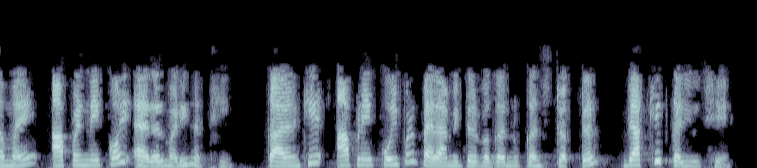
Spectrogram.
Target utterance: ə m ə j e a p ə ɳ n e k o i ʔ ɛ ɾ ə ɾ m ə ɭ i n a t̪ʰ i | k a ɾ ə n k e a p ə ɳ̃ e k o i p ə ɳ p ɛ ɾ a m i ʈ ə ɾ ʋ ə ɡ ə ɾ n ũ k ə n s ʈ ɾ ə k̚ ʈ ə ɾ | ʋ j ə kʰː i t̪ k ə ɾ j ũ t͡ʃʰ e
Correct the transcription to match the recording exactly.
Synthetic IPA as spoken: ə m ə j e a p ə ɳ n e k o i ʔ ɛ ɾ ə ɾ m ə ɭ i n ə t̪ʰ i | k a ɾ ə ɳ k e a p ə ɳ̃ e k o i p ə ɳ p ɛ ɾ a m i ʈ ə ɾ ʋ ə ɡ ə ɾ n ũ k ə n s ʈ ɾ ə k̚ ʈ ə ɾ | ʋ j a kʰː i t̪ k ə ɾ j ũ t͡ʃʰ e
